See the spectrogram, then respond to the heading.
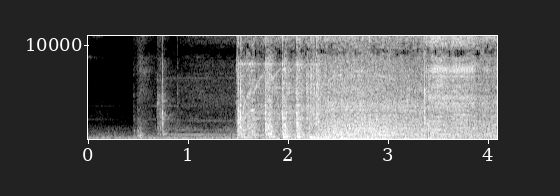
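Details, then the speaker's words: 2014 Subaru Forester after serpentine belt replacement: the starter whirs, the engine catches with a brief rattling chatter, then settles into a steady idle; the owner suspects the AC compressor bearing is starting to go. Noise at start-up. "That noise you heard at the initial start of it, I think the AC compressor bearing is starting to go a little bit."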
